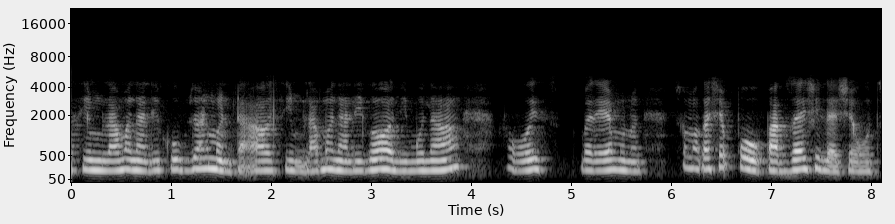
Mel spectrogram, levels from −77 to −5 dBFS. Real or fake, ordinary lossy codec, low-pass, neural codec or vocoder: real; none; 5.4 kHz; none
